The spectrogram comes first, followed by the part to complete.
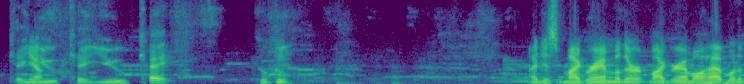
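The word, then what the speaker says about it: Kukuk: I know, and it's not really the proper spelling for that. I mean, I guess it is. That's the pronunciation of the last name. K-U-K-U-K. Cuckoo.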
